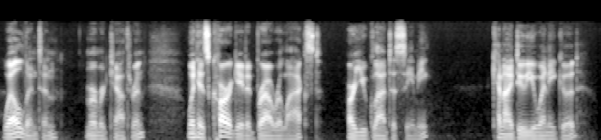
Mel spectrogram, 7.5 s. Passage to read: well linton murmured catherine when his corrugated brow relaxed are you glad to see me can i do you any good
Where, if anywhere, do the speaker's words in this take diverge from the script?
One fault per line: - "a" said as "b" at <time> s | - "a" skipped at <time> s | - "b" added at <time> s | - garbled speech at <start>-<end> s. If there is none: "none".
none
